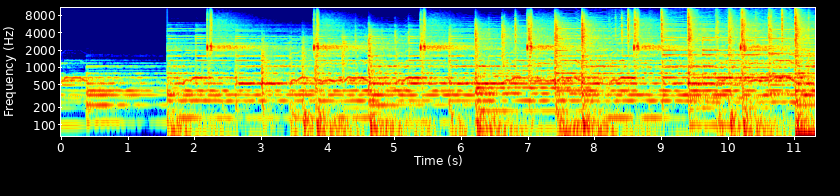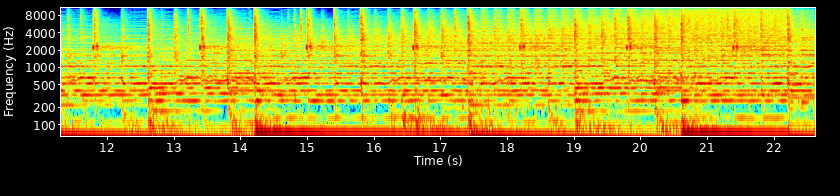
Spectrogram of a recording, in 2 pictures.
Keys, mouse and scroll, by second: 0.9 Return, 2.7 ctrl+t, 8.0 Return, 9.7 ctrl+t, 11.0 shift+click, 13.3 Return, 20.5 ctrl+alt+scroll up 1.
